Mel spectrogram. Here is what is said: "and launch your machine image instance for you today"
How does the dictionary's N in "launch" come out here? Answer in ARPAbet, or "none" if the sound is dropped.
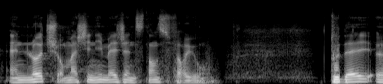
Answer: none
